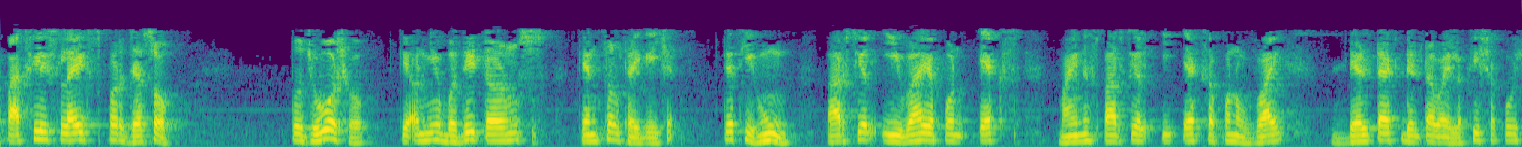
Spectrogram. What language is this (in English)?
Gujarati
